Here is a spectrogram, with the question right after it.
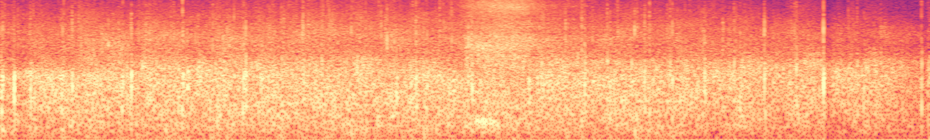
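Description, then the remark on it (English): An audience breaks into steady, sustained applause as a hand clap of worship for the Lord, a dense wash of many hands clapping at an even level for several seconds, with a low hum underneath. “Can you give the Lord a hand clap of worship?”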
